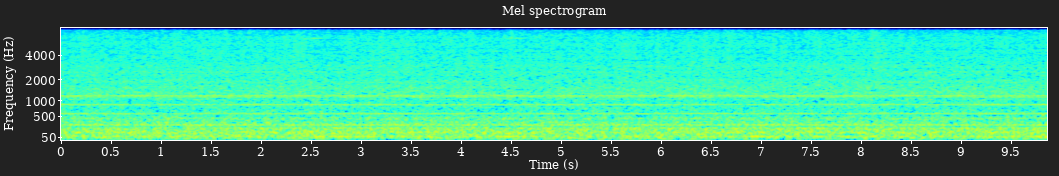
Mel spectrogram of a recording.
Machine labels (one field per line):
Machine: fan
